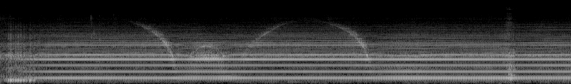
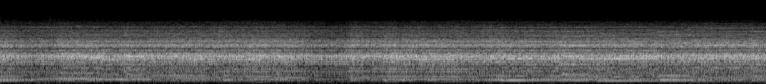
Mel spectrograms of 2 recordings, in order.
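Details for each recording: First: GE tube radio under repair, drawing about 190 mA, with suspected front-end problem and oscillation, tuned to around 589 on the dial: steady clear test signal with whistles as the dial moves, good reception though tuning is poor. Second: GE tube radio at about 97.6 V B+ with a transmitter antenna wire loosely tied on: a station barely comes through a steady wash of hiss and static. Weak reception traced to the RF front end before the 12BE6 first stage, acting almost like a lack of antenna.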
